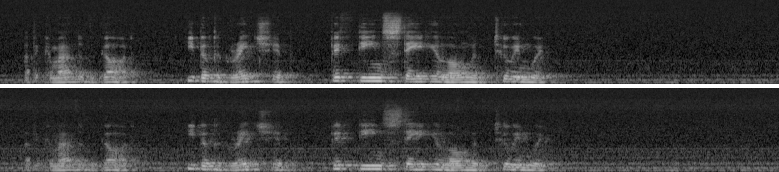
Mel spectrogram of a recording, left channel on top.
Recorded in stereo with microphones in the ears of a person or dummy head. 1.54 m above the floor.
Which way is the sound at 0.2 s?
45° left (ahead or behind).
